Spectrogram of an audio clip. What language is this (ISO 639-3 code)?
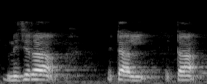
sat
